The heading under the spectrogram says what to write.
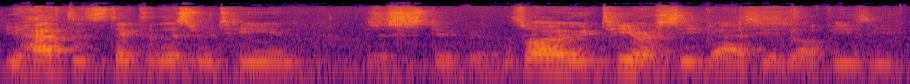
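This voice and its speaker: A man's voice: medium pitch, steady tone, fairly quick, far from the mic, a loud crowd. A young man hosting a podcast among friends, rambling with lots of fillers and laughing often. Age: young adult. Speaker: podcast host. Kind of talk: casual chat among friends. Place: room in a house. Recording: echoey room, voice from off mic.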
